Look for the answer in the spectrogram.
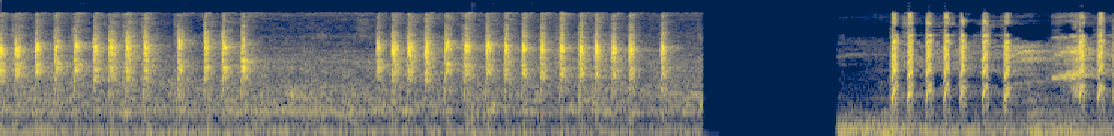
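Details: Fighting Eurasian tree sparrow: bursts of fast, sharp, high chirps roll on for over a second each, separated by brief pauses and one silent gap, all clear against a quiet background.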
